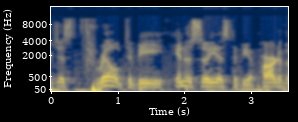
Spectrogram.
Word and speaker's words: Osoyoos: there doing her talks, she could pronounce Osoyoos. How great was that? I didn't hear one soy in the whole weekend.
